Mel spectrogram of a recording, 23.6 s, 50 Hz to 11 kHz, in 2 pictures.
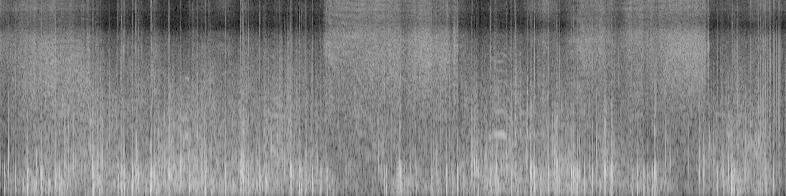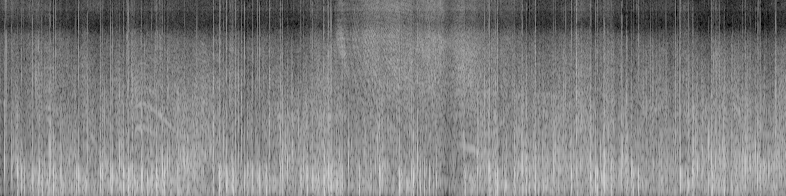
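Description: Class 2 consumer fireworks going off in a dense, unbroken string of bangs and crackles as shots launch and burst, with stretches of hissing about five and ten seconds in.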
